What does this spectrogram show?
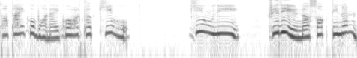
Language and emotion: Nepali, fearful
